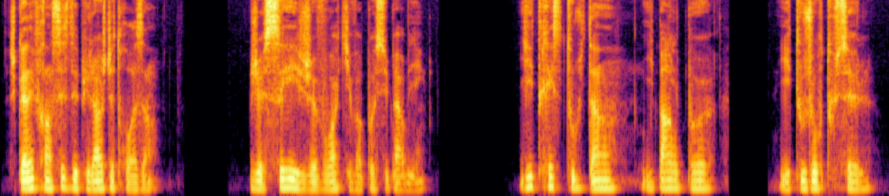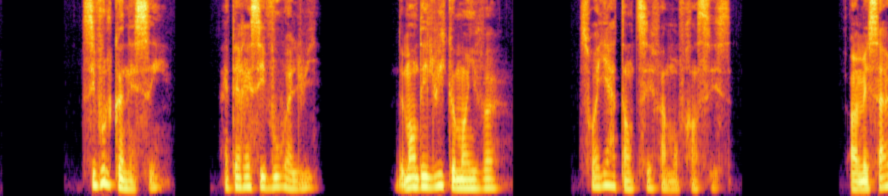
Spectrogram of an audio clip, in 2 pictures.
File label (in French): demo voix, hommes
